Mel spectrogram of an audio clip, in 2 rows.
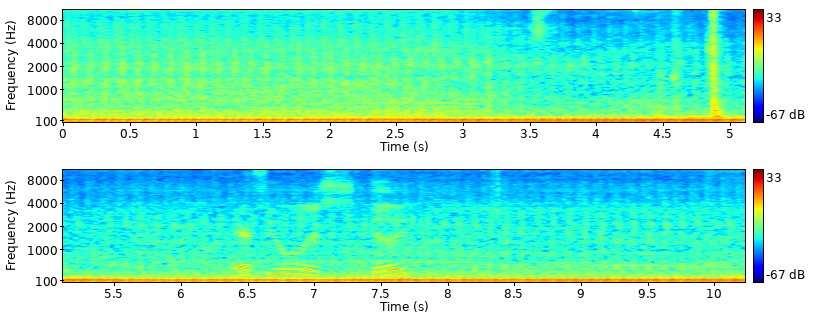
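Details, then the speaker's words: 1992 Accord with stock JDM H22a, turbo GT3582x, 93 pump gas: idles with a low, rhythmic knock, roughly three per second, under the hum, easing slightly with clutch pushed in; persists after alternator and oil change, cause unclear, owner suspects cam. "with that sound and knocking I mean it sound like I know what an engine knock sounds like but it's it's almost weird like it kind of goes away a little bit when I push the clutch in"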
